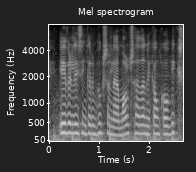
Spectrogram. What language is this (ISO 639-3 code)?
isl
